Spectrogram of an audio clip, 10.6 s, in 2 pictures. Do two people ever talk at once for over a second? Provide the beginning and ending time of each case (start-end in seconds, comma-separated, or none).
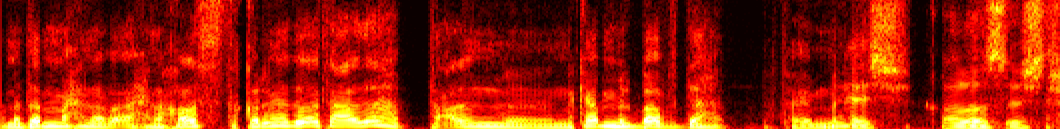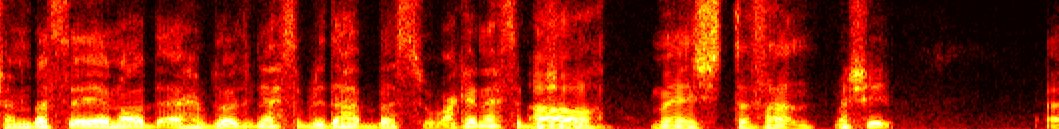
none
